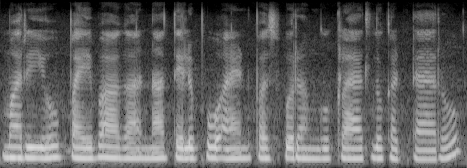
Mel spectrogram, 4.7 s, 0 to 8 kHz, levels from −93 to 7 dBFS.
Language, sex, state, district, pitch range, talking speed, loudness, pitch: Telugu, female, Telangana, Mahabubabad, 175-190 Hz, 105 wpm, -16 LUFS, 180 Hz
